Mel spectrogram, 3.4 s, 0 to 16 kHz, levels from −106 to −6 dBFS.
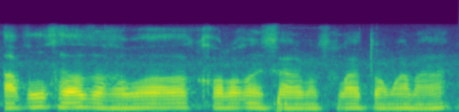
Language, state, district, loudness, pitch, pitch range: Kokborok, Tripura, Dhalai, -18 LUFS, 100 Hz, 95-105 Hz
